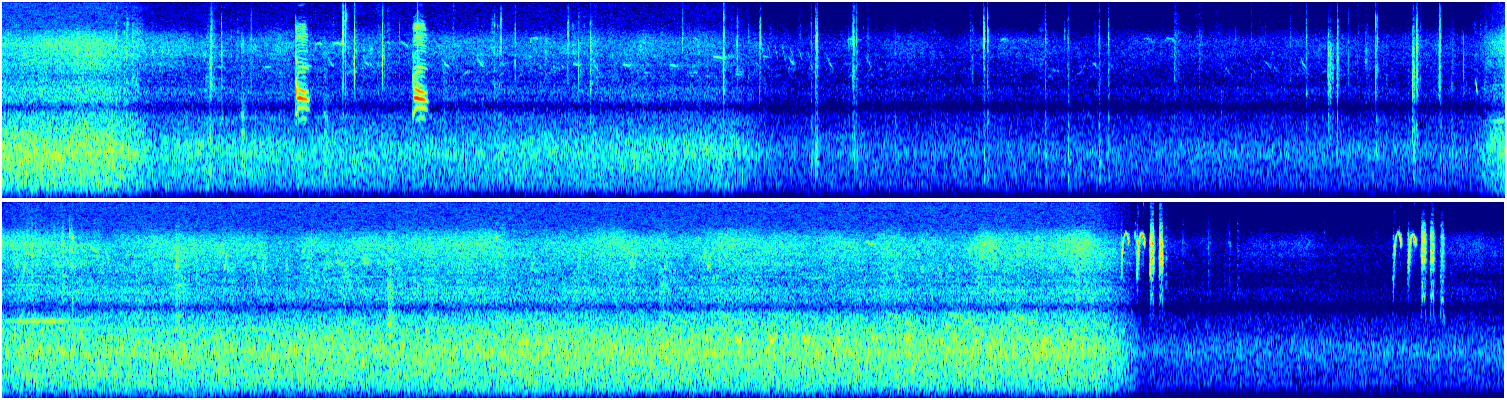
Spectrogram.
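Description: Small birds at a feeder giving short, sharp chirps: two clear calls about three and four seconds in, and quick clusters near the end. Beneath them runs a steady hiss that drops away and returns abruptly several times, with faint scattered clicks.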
